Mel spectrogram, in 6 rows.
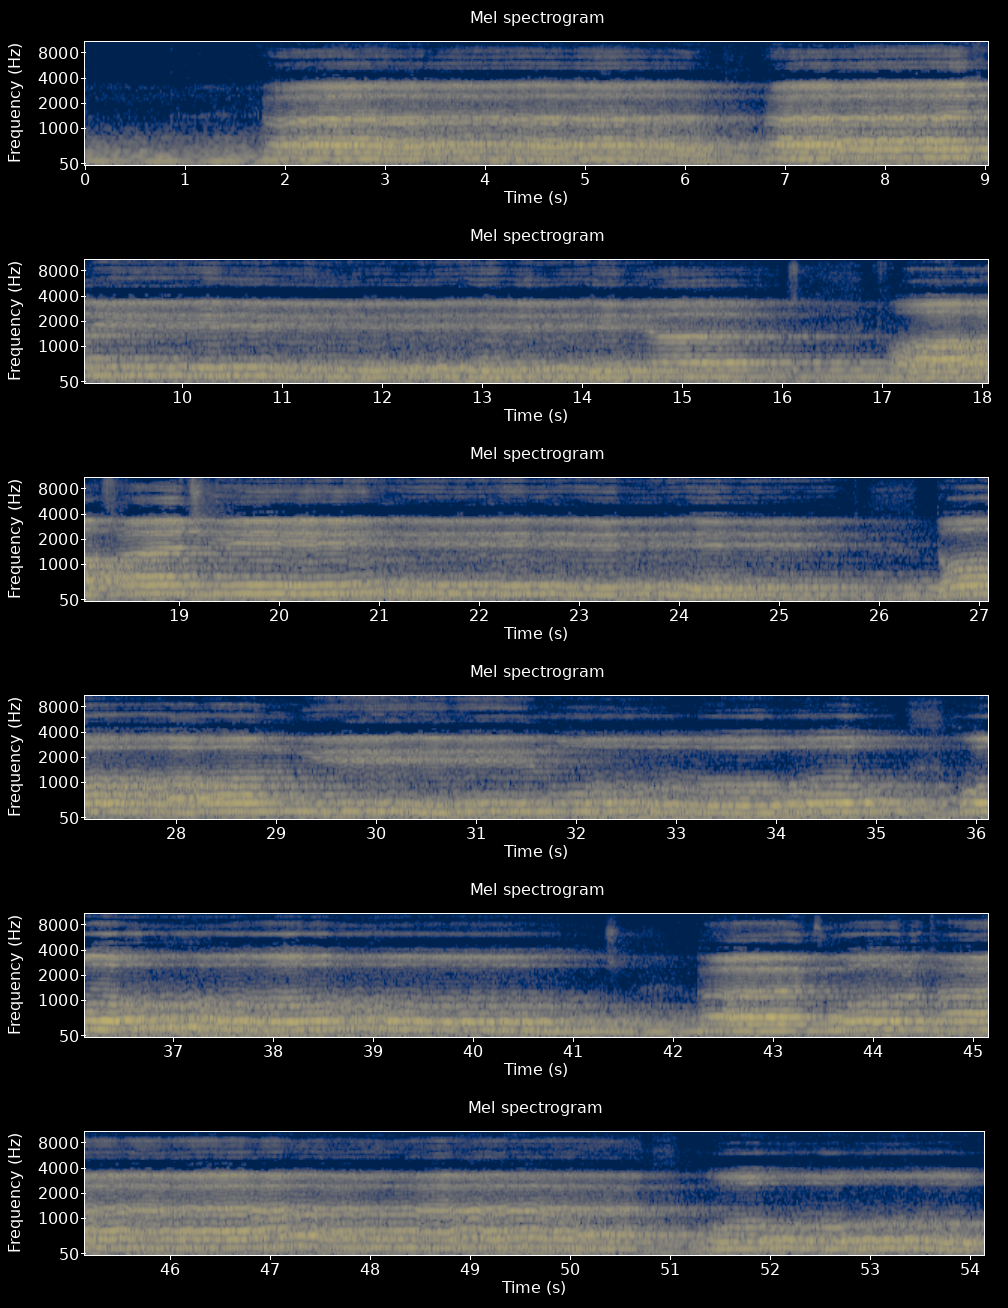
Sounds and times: Mantra: 0:01.8 - 0:16.2, 0:17.0 - 0:25.7, 0:26.6 - 0:41.6, 0:42.2 - 0:54.1.

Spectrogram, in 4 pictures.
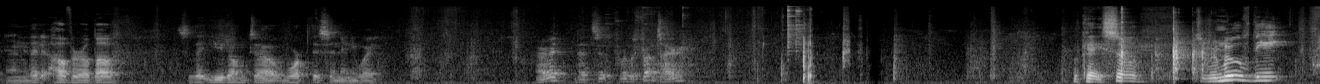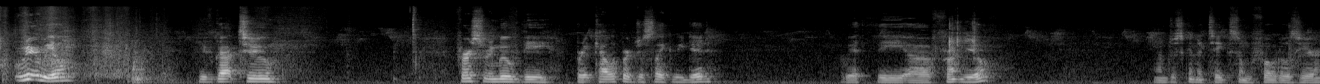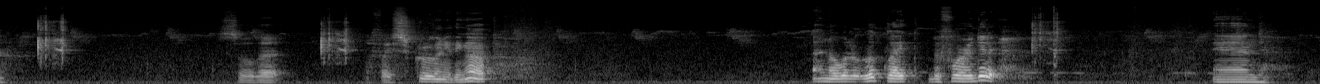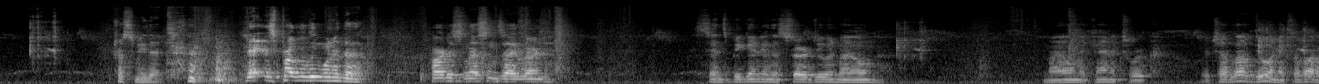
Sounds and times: Speech: 0:00.0 - 0:01.2, 0:01.8 - 0:03.9, 0:05.4 - 0:07.0, 0:10.7 - 0:14.0, 0:15.2 - 0:16.1, 0:17.8 - 0:20.4, 0:21.6 - 0:23.2, 0:24.7 - 0:26.6, 0:28.6 - 0:29.3, 0:30.1 - 0:31.4, 0:34.5 - 0:36.6, 0:38.5 - 0:39.2, 0:40.7 - 0:45.3, 0:46.6 - 0:48.6, 0:50.0 - 0:52.7.

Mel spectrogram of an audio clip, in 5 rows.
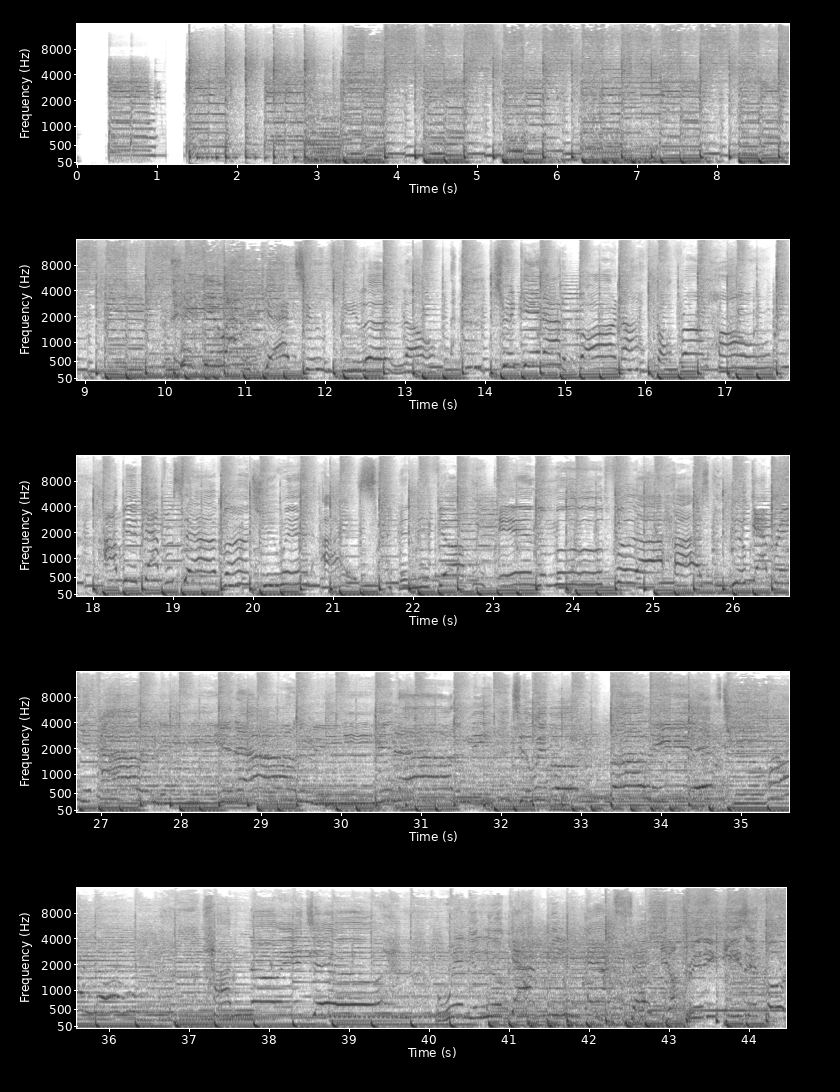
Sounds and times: Music: 0:00.0 - 0:44.4.

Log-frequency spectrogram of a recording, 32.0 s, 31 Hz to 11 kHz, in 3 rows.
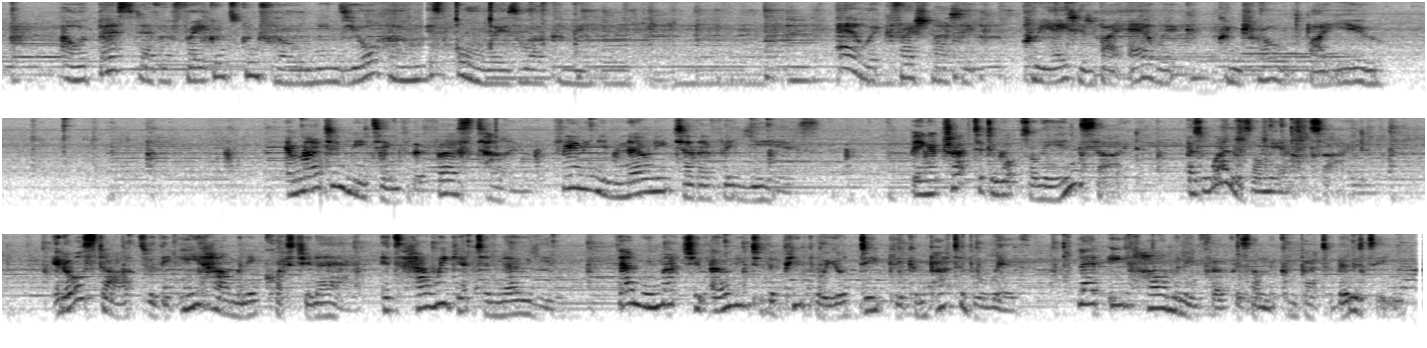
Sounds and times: Music: 0:00.0 - 0:32.0
Speech: 0:00.5 - 0:04.6, 0:06.3 - 0:10.4, 0:12.8 - 0:16.8, 0:17.5 - 0:21.0, 0:21.8 - 0:32.0.

